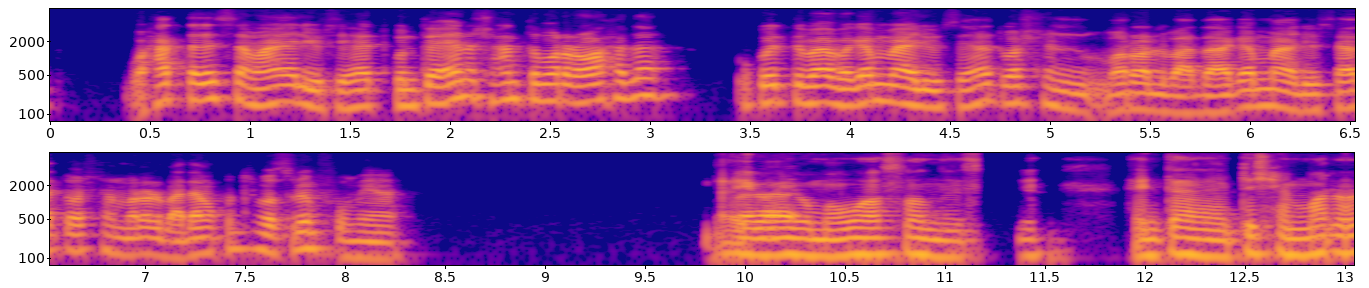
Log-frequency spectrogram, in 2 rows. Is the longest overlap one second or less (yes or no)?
yes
